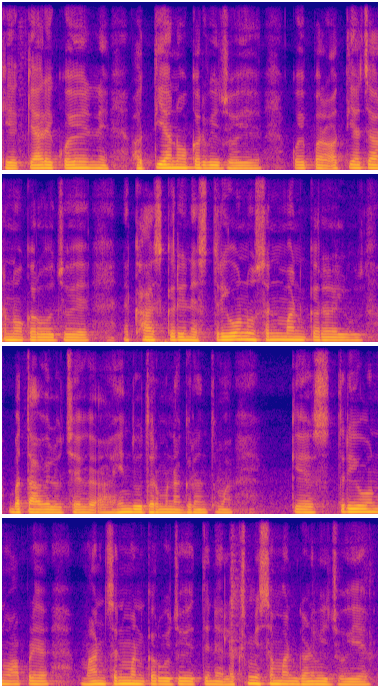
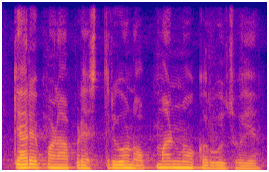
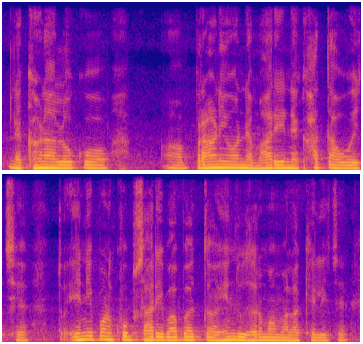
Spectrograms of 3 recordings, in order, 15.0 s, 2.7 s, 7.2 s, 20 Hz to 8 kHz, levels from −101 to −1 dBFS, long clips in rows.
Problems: none marked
